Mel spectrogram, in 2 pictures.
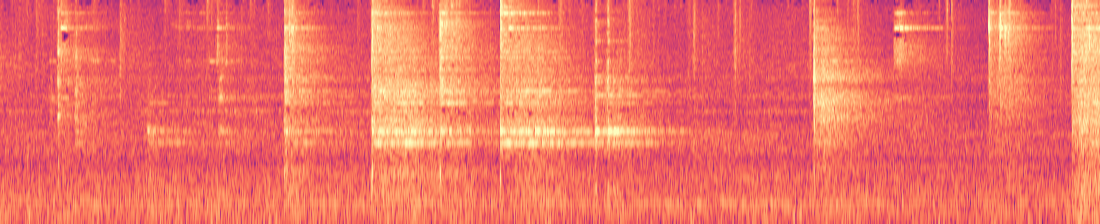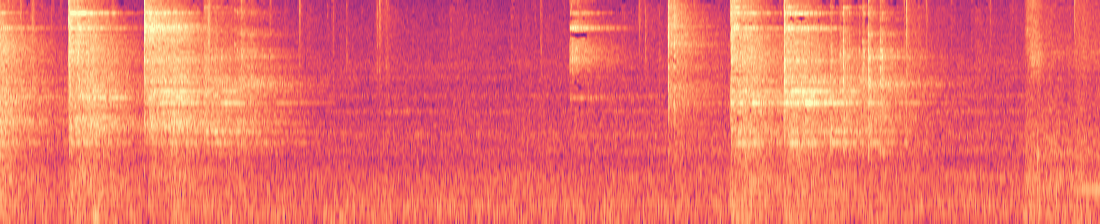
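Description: Steel being struck or knocked against steel at irregular intervals, a dozen or so clanks, each leaving a short high metallic ring.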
